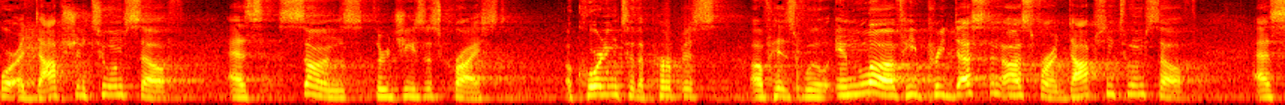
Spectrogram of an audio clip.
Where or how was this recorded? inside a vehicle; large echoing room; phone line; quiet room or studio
large echoing room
